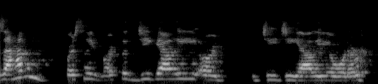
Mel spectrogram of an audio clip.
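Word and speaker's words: GGally: Because I haven't personally worked with Ggalley or Ggalley or whatever. It's Ggalley. I've been mispronouncing it.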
